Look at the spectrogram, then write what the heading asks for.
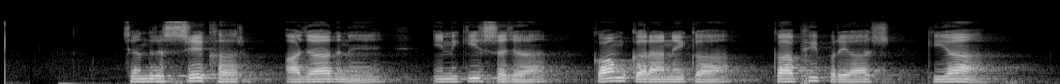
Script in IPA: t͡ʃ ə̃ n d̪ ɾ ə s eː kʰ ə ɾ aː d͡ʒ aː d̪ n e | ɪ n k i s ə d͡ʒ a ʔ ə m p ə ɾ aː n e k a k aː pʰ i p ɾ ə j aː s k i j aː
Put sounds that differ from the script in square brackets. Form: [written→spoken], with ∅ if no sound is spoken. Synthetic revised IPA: t͡ʃ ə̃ n d̪ ɾ ə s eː kʰ ə ɾ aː d͡ʒ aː d̪ n e | ɪ n k i s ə d͡ʒ a [ʔ→k] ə m [p→k] ə ɾ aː n e k a k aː pʰ i p ɾ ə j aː s k i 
